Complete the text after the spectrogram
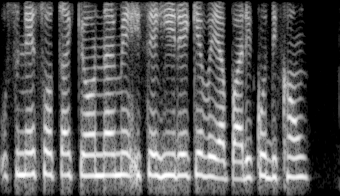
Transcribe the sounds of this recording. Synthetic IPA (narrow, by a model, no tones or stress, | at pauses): ʊsnesoːt͡ʃakjõːnəmẽʔɪseɦiːɾeːkeʋɐjaːpaːɾikod̪ɪkʰaːũː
